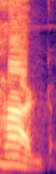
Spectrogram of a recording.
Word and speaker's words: heard: স্যার, হেয়ার্ড হবে। জি, HEARD, হার্ড। উচ্চারণটা হবে হার্ড, অনেকে কিন্তু হিয়ার্ড বলতে পারে, কিন্তু উচ্চারণটা হবে হার্ড।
